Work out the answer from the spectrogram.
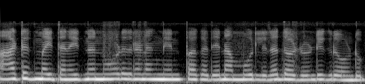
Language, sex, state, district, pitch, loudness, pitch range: Kannada, female, Karnataka, Chamarajanagar, 230 Hz, -11 LUFS, 220-240 Hz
